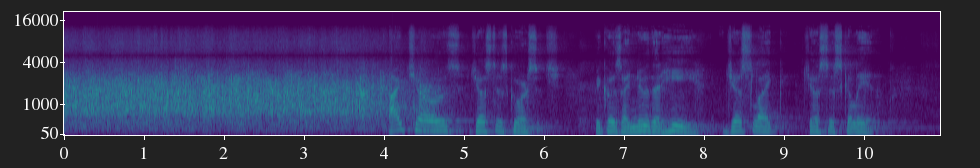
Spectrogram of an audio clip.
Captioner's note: applause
